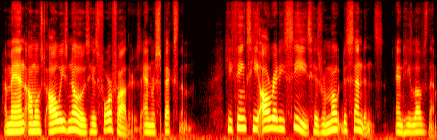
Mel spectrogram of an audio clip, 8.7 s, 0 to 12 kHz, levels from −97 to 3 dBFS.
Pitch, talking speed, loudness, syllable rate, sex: 155 Hz, 150 wpm, -18 LUFS, 4.5 syllables/s, male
